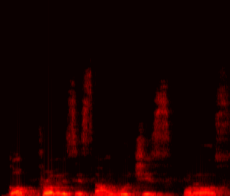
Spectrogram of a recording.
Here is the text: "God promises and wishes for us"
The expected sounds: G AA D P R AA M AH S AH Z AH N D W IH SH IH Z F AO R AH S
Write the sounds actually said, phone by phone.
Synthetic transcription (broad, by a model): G AA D P R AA M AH S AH S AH N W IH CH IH S F AO R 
